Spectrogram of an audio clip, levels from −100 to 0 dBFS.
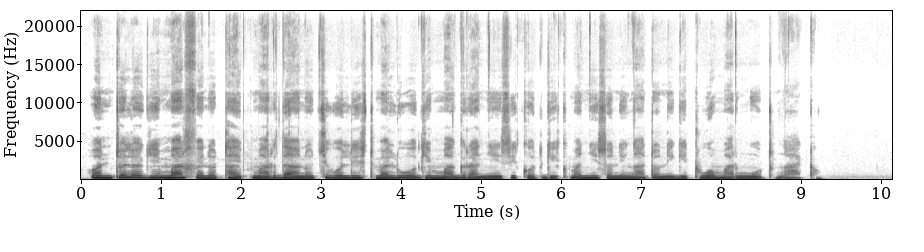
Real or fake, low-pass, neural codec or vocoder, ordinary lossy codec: real; none; none; none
